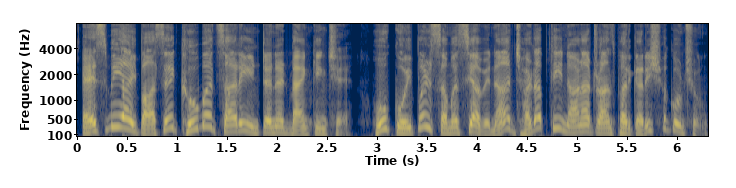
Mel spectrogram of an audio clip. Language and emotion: Gujarati, happy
